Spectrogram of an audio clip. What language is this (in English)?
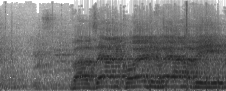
Hebrew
